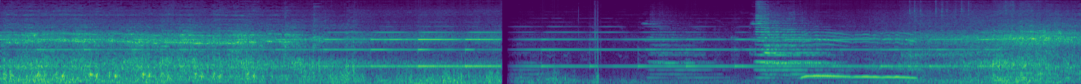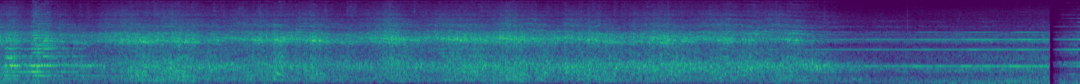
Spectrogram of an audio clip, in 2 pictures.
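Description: A container freight train rolls past a level crossing, its wheels clattering over the rails while the crossing's warning bell rings steadily. After a cut, a diesel locomotive sounds its horn for a few seconds and then leads a passenger train past, with the wheel noise rising and then fading and the crossing bell still ringing.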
